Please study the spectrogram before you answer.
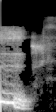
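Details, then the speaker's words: Veterinarian imitating stridor in a cat, the harsh, high-pitched sound caused by windpipe obstruction and heard on breathing in: a brief tight, hooting tone fading into a hiss. "harsh a high-pitched wheezing caused by obstructions in the windpipe um is called strider and it usually is heard when a cat is breathing"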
